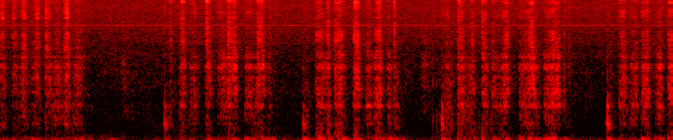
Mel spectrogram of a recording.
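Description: A yellow wooden graphite pencil, held in the fingertips, scribbles and scratches back and forth on a flat sheet of grid paper lying on a desk, beside a small microphone that is not touched. The result is quiet bursts of dry, bright scratching strokes, each rising and fading over a low, dull rumble.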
